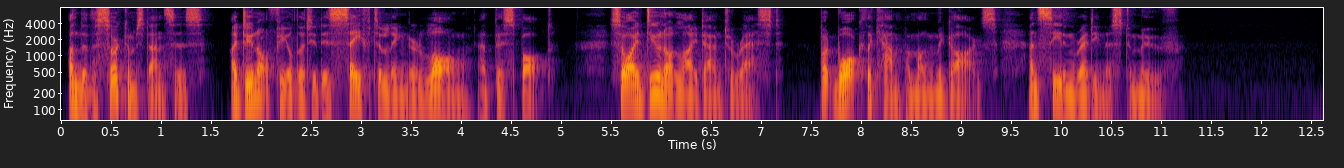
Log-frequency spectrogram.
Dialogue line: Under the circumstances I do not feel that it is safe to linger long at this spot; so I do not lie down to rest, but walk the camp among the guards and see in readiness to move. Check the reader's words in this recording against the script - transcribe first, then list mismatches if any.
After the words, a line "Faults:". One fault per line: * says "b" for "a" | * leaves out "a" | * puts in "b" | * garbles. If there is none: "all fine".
Under the circumstances I do not feel that it is safe to linger long at this spot; so I do not lie down to rest, but walk the camp among the guards and see in readiness to move.
Faults:
all fine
